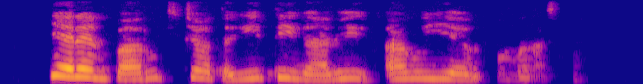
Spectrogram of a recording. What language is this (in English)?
Kalenjin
